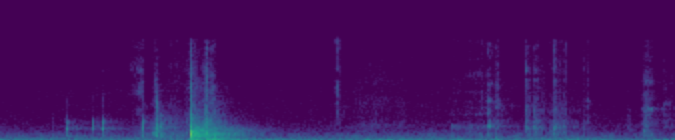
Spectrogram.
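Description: Handling noise from small parts and a hot glue gun on a wooden board: one sharp knock about a second in, with a few faint clicks around it.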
